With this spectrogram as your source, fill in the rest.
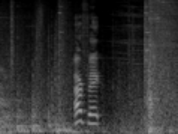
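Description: A young man exclaims with excitement close to a microphone.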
